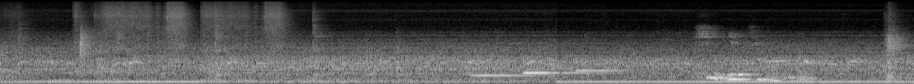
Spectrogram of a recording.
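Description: A clip of sounds, and from 2.01 s to 5.57 s you get a doubled audio track: a second full-band copy trails the original by about a second, at roughly the same level. The copy is dry, with no decay or room colour, and it cuts in and out abruptly at both ends. The likely culprit is the audio being picked up a second time through a slower path, or an edit that left two copies out of step.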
